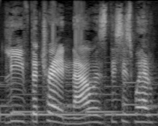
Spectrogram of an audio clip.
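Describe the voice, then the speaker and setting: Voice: mid-range voice, a little slow, loud music behind the voice, close to an everyday voice. A performer improvising a comedy radio play as a polite, firm train official with a formal, courteous manner.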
